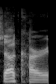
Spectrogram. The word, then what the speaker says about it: Sha'karr: It's just like even worse because it's pronounced Sha'karr. It's like there's literally like apostrophe like in between Shook. the A and the K.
